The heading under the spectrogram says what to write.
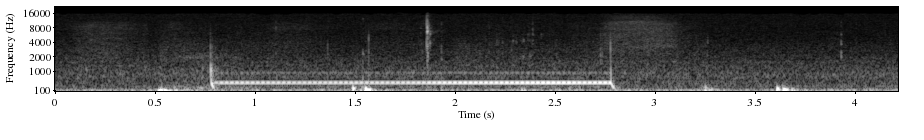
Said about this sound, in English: Oh, answer that. Put him on speaker. Tell him he's on the podcast. Yep. Oh, he hung up. Call him back. Call him back.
